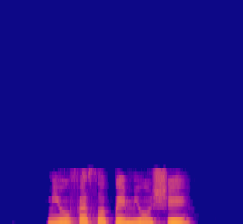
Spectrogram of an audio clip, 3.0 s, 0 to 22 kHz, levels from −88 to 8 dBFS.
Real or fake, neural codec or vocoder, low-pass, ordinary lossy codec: real; none; 5.4 kHz; MP3, 48 kbps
